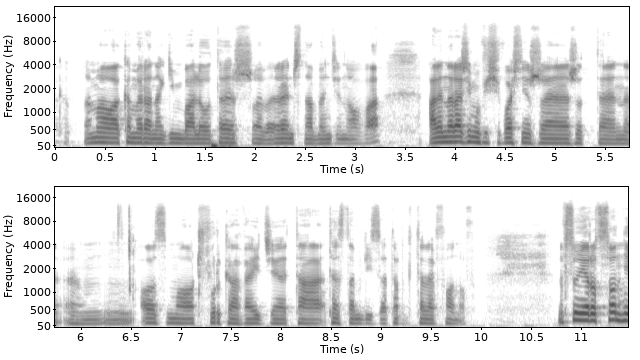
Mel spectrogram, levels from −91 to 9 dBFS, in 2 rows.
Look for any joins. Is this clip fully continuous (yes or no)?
yes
